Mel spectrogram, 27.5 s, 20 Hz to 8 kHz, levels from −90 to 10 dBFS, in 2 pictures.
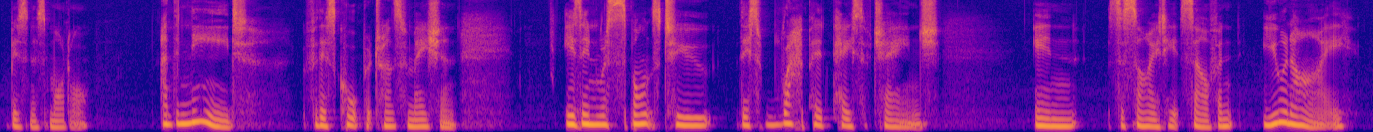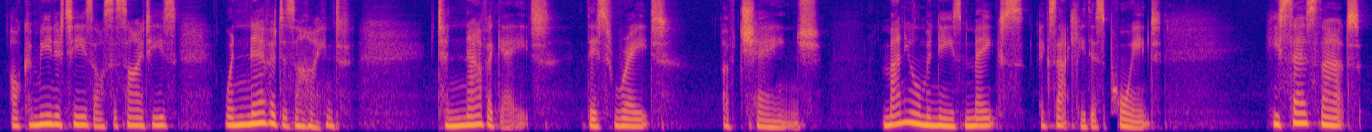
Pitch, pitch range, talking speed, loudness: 175 Hz, 160-195 Hz, 105 wpm, -19 LUFS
